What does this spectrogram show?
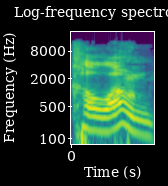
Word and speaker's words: Cologne: looks like it's spelled Cologne Germany but it's actually spelled like it's actually pronounced like col Germany oh really I thought it was cologne uh that's the English and French pronunciation but the German pronunciation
